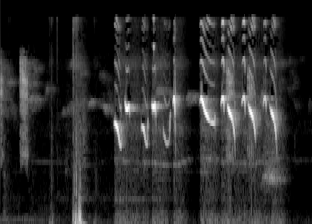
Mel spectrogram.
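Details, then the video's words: Male and female common iora exchanging calls as a lure: after a soft note and a thump, a run of about nine bright, slurred, downward whistles, closer together toward the end. "Pancingan Burung Sirtu atau Cipow, suara jantan betina bersahutan"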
